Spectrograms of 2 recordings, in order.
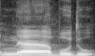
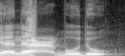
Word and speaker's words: نعبد: So بعض الناس ينطق العين مثل الألف، مثل نابد. خطأ.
